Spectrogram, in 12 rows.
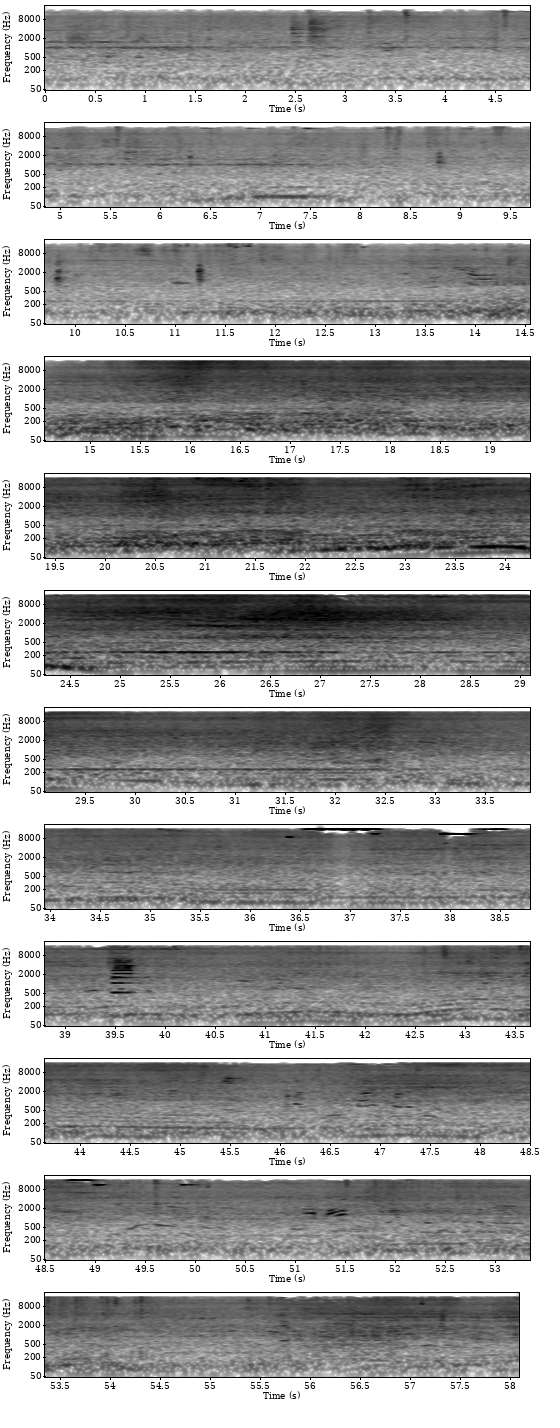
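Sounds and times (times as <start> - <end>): traffic hum: 0.0 - 58.0
motorcycles and cars passing: 10.6 - 58.0
car horn beep: 39.4 - 39.8.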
